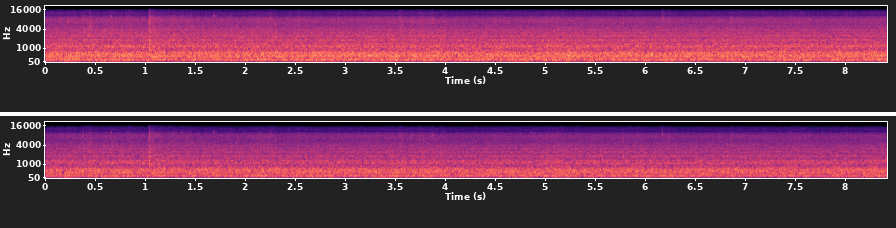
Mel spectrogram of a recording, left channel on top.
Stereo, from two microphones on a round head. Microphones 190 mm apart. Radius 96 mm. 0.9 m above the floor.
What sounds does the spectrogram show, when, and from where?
0.0 s running water: 5° left (ahead or behind), 1.0 m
